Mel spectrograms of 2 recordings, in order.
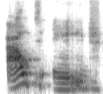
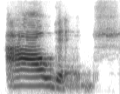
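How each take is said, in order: First: The ending rhymes with page, as two words. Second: The ending is a short reduced 'idge' sound. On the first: The speaker calls it wrong. "out age doesn't make any sense" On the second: The speaker calls it right. "it doesn't say age, it says more of an adge"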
